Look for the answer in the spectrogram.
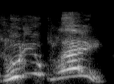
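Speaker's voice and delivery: high, eager starstruck voice; older man asking the actor, thrilled; excited question. Retold or imitated. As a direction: ask it like a fan who can't wait. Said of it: "he goes".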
